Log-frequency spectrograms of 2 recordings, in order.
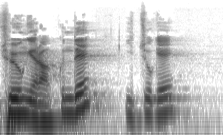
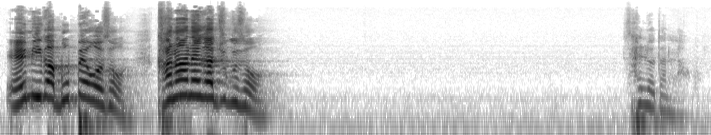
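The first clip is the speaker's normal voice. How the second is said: put-on tearful crying voice, higher and louder; 9 semitones higher, 14 dB louder than usual. Retelling an old mother's plea to reporters for her son: imitating a mother crying while pleading. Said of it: "엄마가 막 울면서".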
